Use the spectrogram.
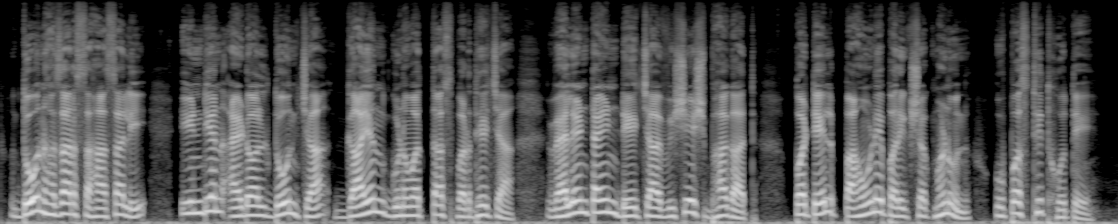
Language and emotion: Marathi, neutral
